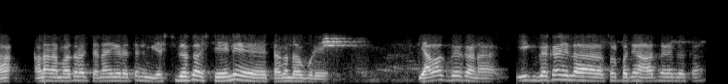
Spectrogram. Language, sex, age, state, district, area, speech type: Kannada, male, 18-30, Karnataka, Chamarajanagar, rural, conversation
